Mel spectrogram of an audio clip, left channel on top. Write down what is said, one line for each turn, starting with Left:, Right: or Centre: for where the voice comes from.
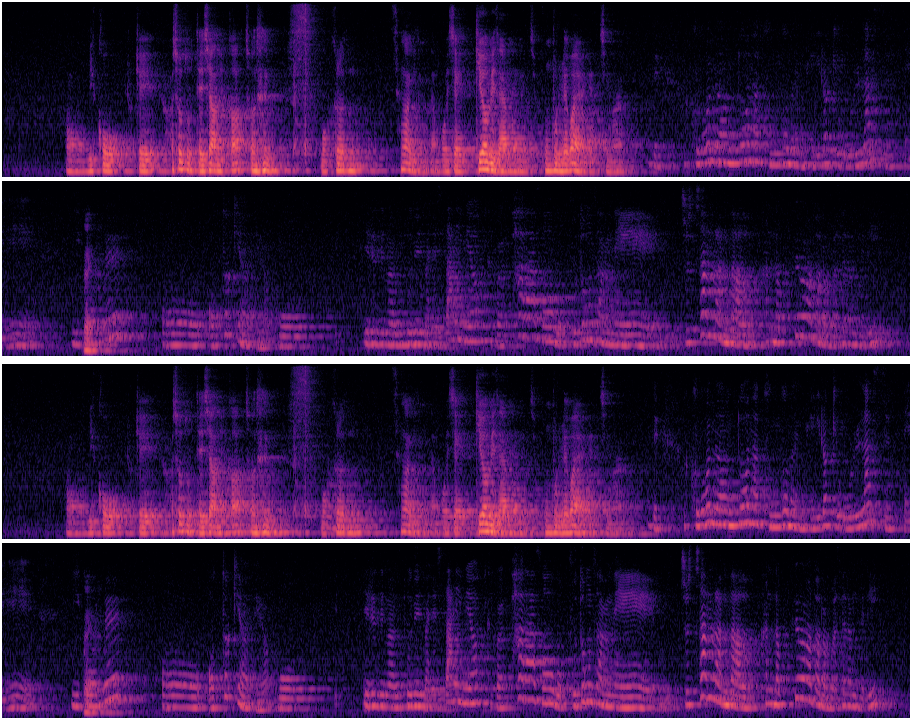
Left: 어, 믿고 이렇게 하셔도 되지 않을까? 저는 <laughs> 뭐
Right: 어,
Left: 그런 생각이 듭니다. 뭐 이제 기업에 대한 거는 이제 공부를 해봐야 알겠지만
Right: 네. 아, 그러면 또 하나 궁금한 게 이렇게 올랐을 때 이거를
Left: 네.
Right: 어, 어떻게 하세요? 뭐 이- 예를 들면 돈이 많이 쌓이면 그걸 팔아서 뭐 부동산에 뭐 주차를 한다 한다고 표현하더라고요, 사람들이.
